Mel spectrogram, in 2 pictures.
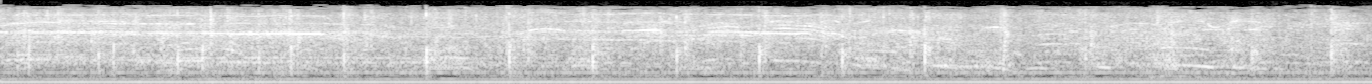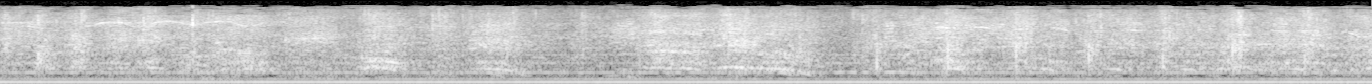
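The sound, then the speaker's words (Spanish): A crowd applauds at a public political event, with dense, continuous clapping and crowd voices over a steady electrical hum for the whole stretch. “Un aplauso para Chávez, que se escuche en el corazón de todo el pueblo.”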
